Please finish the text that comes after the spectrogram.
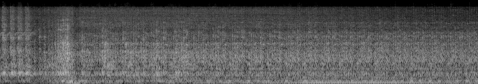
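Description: An older car's engine cranks with a short burst of noise, then catches and settles into a steady, moderately loud idle with a low hum and faint knocking.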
